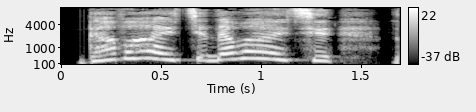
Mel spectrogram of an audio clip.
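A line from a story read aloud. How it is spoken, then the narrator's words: Shouting. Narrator (Russian): закричала Манечка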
